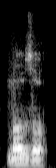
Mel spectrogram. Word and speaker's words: Mousel: Pronounce it for me again. The last name, Mousel. Mousel.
